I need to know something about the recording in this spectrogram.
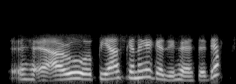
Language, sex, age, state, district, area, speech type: Assamese, female, 30-45, Assam, Morigaon, rural, conversation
